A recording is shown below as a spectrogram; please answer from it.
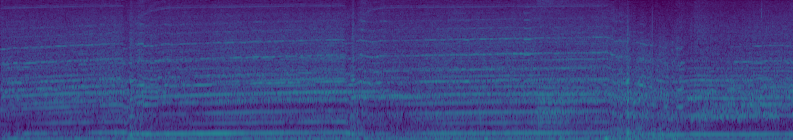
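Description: Super GT race cars lap Fuji in GT Sport, a steady close engine drone with tonal gear-shift steps and revs rising and falling through the run, and no talk over it.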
